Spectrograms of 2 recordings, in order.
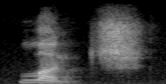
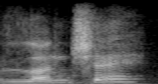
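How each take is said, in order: First: The word ends cleanly on the CH sound. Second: An extra vowel sound follows the final CH. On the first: The speaker calls it right. "it's just lunch. End on that C H" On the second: The speaker calls it wrong. "there's not an E sound right after here"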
